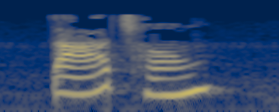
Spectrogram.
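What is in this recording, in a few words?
"达成", Mandarin Chinese; chinese flashcards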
